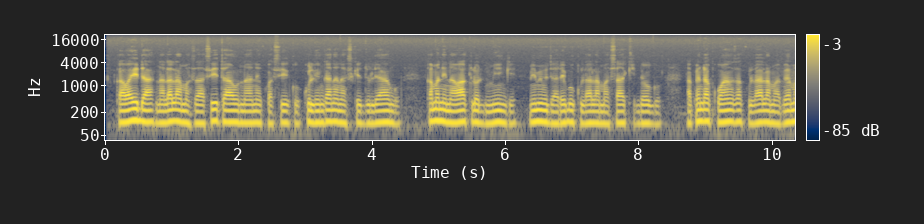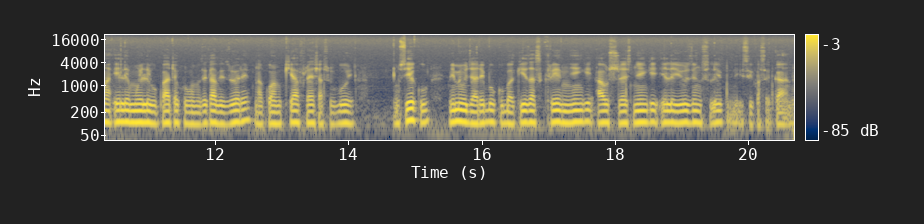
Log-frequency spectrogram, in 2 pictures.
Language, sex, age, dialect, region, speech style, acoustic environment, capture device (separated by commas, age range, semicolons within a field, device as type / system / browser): Swahili, male, 25-34, Kenya - Nairobi Sheng-influenced, Kenya, relaxed, silence, desktop / Windows / Chrome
